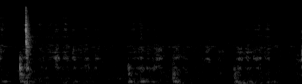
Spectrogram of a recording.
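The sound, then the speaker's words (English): Handwriting with a pen or pencil, heard as a few faint, irregular scratching strokes on paper, soft and alone. “I'm writing this down because I'm going to listen to it.”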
